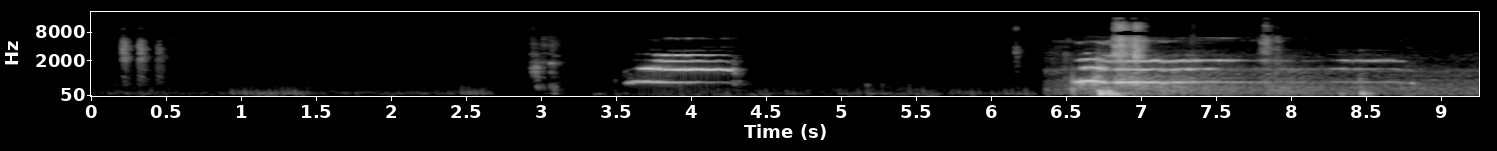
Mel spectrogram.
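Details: House cat giving two meows, a brief one followed by a longer, louder drawn-out meow, with scattered clicks, taps and handling noise around them.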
